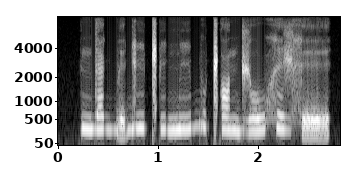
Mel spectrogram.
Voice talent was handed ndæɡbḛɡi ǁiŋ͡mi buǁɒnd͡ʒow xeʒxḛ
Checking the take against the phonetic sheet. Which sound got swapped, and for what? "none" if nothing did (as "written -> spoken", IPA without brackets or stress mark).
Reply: none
